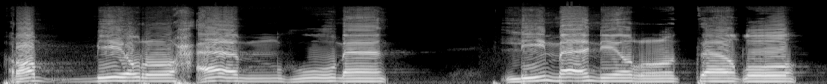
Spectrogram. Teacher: ra mati sesudah kasrah wajib dibaca tafkhim sebab didahului oleh hamzah wasal.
